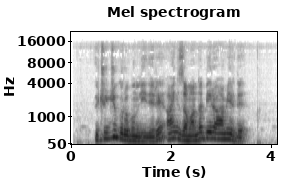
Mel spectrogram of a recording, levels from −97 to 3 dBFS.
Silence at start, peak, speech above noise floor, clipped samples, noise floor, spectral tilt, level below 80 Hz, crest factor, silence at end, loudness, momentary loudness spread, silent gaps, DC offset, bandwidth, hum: 0.45 s; -4 dBFS; 37 dB; under 0.1%; -53 dBFS; -8 dB/octave; -54 dBFS; 14 dB; 0.65 s; -17 LUFS; 9 LU; none; under 0.1%; 16 kHz; none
